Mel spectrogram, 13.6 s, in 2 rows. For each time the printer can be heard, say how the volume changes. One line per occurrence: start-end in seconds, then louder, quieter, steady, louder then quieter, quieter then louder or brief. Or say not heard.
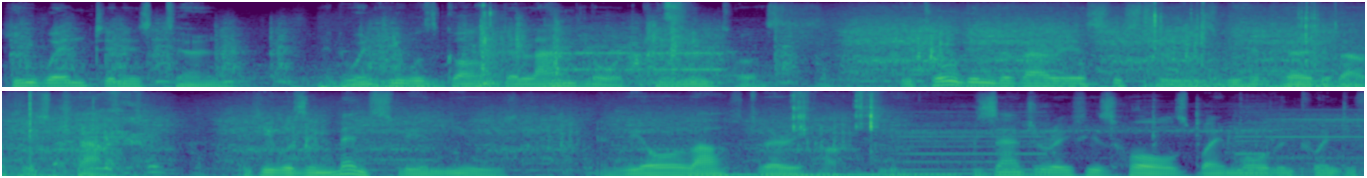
0.0-13.5 quieter.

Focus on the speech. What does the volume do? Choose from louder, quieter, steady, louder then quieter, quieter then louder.
steady.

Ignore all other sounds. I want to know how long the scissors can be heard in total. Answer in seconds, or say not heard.
4 s.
